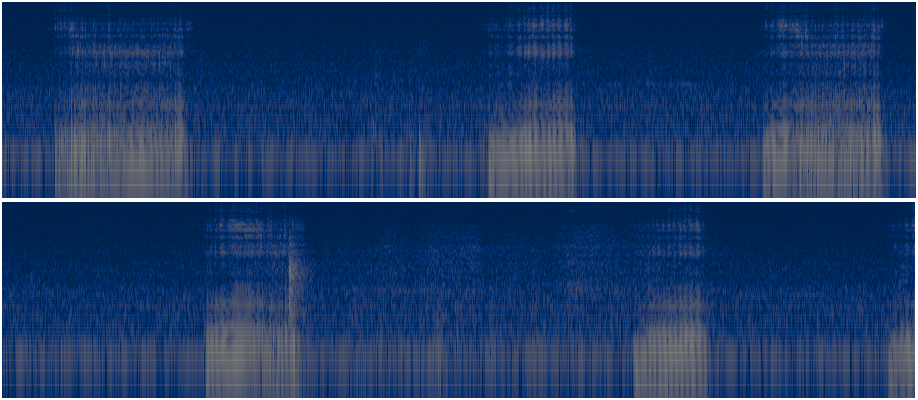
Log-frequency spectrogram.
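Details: Dog snoring: five loud, wet, rattling snores likened to a wet fart, each about a second long and spaced a few seconds apart, over quiet room hum.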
